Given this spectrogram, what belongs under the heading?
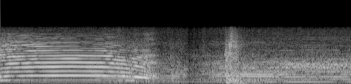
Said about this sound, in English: I'm sorry, honey. I'm trapped in a traffic jam of cows. I can't. The cows. Oh, they're blocking the freeway. They're everywhere.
